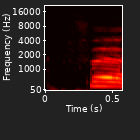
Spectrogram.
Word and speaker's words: fir: the next one is fir cones against fur is another little homophone which sounds like fur so fur cones okay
